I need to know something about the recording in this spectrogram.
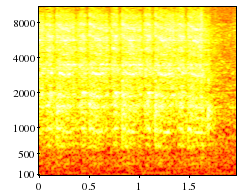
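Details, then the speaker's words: Chrysler PT Cruiser that cranks but won't start: the starter spins the engine unusually fast and light with no compression resistance; suspected broken timing belt. "as you can hear it's a completely different sound it's it's basically spin over faster than it should"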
